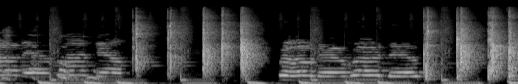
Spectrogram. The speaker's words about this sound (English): All right. It's a cheer.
